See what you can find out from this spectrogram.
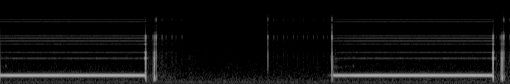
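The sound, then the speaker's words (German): Ringback tone of an outgoing phone call to an agency that places home caregivers for seniors: two long, steady electronic tones separated by a pause of near-silence, with faint clicks at the tone edges. “Anruf bei einer Vermittlungsagentur für Betreuungskräfte für Senioren.”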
